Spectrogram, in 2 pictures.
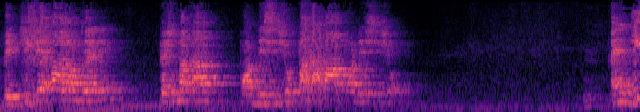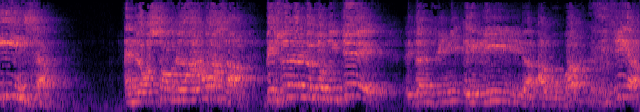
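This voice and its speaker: A man preaching a Ramadan sermon, swinging between loud declarations and quiet asides, recorded from far off in an echoing hall. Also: extremely high pitch, expressive, moderate pace.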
